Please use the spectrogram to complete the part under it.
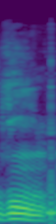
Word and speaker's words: Gein: which is so close to Ed Gein, how do you say it? – I think it's Gein.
